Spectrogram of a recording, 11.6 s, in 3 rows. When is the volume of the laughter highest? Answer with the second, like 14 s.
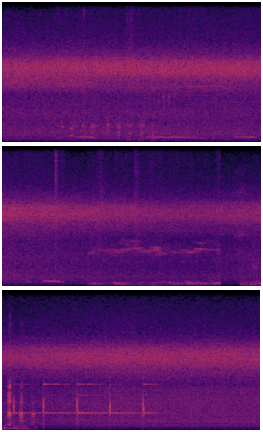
8 s.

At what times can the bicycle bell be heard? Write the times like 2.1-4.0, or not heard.
7.9-10.1.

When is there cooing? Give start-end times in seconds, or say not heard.
0.8-8.3.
